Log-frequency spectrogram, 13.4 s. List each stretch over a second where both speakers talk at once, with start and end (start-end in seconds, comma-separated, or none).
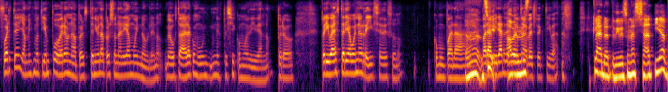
9.3-10.7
